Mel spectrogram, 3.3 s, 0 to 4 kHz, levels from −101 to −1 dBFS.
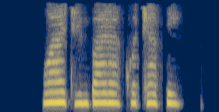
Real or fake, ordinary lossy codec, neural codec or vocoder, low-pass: fake; MP3, 24 kbps; codec, 44.1 kHz, 2.6 kbps, SNAC; 3.6 kHz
